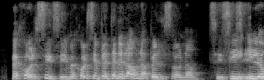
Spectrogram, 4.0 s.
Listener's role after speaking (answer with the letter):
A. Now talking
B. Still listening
A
